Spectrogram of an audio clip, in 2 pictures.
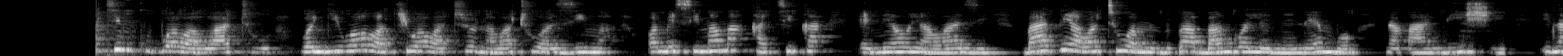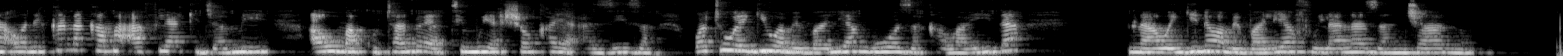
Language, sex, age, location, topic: Swahili, female, 18-24, Kisumu, government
